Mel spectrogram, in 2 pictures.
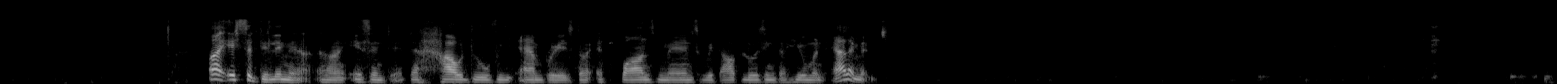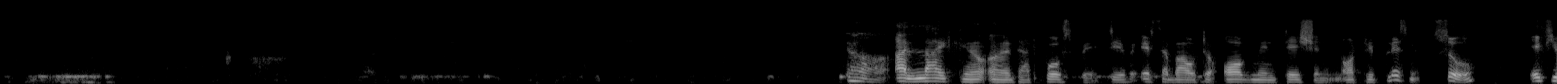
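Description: From start to finish the speech sounds muffled, hoarse and slightly robotic, with nothing above about 8.6 kHz, so sibilants and breath lose their crispness. This is heavy Opus voice compression: the codec's SILK linear-prediction coder, running in wideband mode, models the voice and codes its excitation coarsely, which roughens the tone and gives it a synthetic edge. The depth of damage points to a bitrate around 10 kbps with 20 ms frames.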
